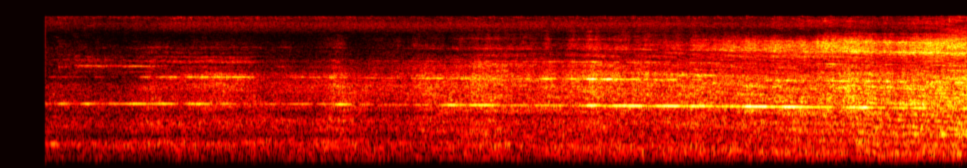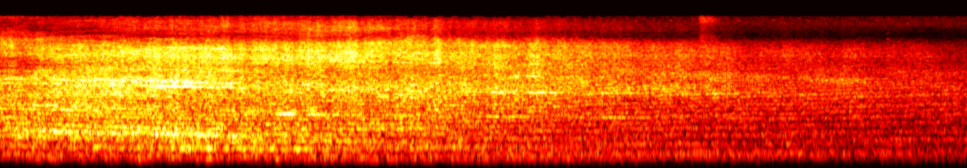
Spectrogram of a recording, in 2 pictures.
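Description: A twin-engine jet airliner flying low overhead. Its engine noise swells to a peak about eight or nine seconds in, then fades as it passes, with a faint high whine in the rush.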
